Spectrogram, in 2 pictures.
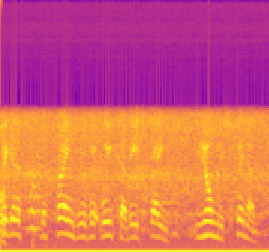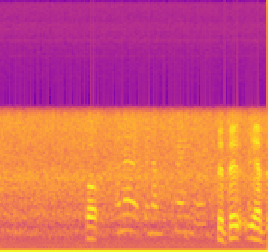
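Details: Honey bees droning over hives at Summerwood Lane Allotments and Community Garden during an inspection by beginners; several close fly-bys in the first three seconds, then a quieter hum and more passes near the end.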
